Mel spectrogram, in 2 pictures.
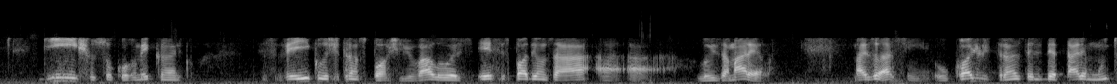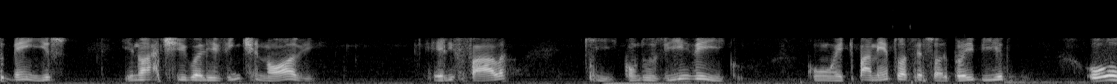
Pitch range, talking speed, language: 105-130 Hz, 110 wpm, Portuguese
